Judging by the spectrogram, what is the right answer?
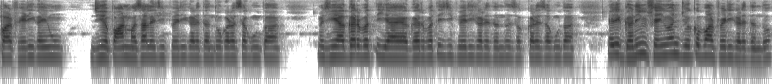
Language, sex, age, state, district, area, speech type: Sindhi, male, 45-60, Gujarat, Kutch, rural, spontaneous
